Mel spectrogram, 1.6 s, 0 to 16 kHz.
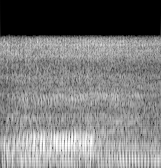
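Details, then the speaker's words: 1971 Honda C50 single-cylinder, restored after electrical no-spark problems: small putter ticking over evenly with a brief throttle blip, then settling back to a steady, clean idle; running nicely, normal idle. "just cleaned it up a bit and painted it seems to be running nice now"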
